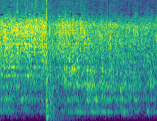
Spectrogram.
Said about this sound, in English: Next time you think you need giddy, stick your head in the toilet, flush it, and let the water spin around your head and knock you out of your giddiness, for heaven's sakes.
